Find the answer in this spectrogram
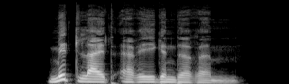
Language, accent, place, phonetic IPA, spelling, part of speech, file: German, Germany, Berlin, [ˈmɪtlaɪ̯tʔɛɐ̯ˌʁeːɡn̩dəʁəm], mitleiderregenderem, adjective, De-mitleiderregenderem.ogg
- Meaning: strong dative masculine/neuter singular comparative degree of mitleiderregend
